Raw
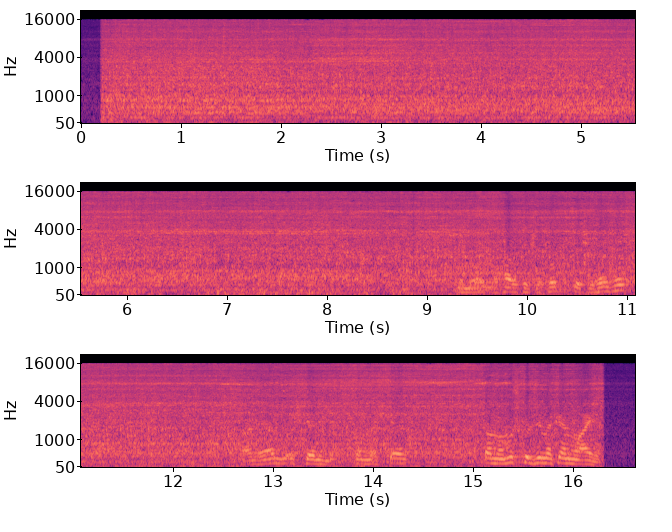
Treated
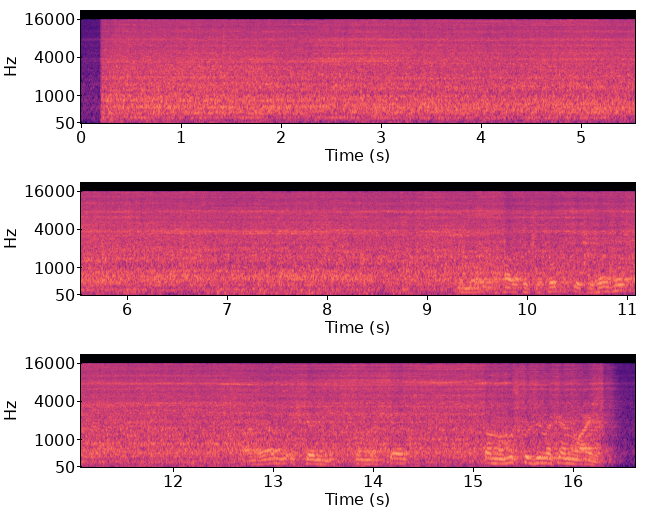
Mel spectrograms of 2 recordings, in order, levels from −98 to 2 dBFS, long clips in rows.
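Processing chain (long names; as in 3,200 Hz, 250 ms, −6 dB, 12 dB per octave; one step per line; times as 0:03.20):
high-pass filter 110 Hz 6 dB per octave
convolution reverb RT60 0.40 s, pre-delay 40 ms, DRR 7.5 dB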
